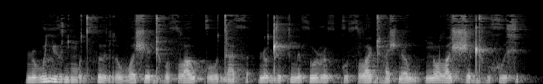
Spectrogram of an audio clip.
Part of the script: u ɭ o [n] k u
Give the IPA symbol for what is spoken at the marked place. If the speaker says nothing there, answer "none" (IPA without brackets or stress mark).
θ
